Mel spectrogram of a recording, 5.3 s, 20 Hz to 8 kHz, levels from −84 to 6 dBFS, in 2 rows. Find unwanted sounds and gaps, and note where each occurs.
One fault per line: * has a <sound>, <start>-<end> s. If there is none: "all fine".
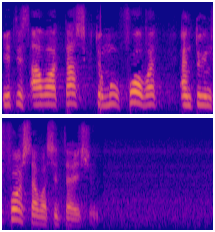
all fine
